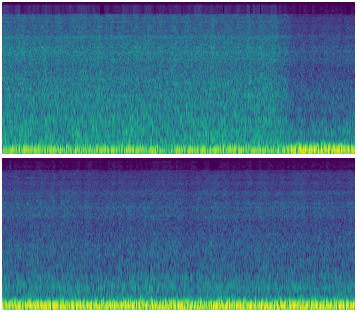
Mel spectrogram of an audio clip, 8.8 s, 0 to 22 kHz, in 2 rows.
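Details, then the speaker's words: 1969 Plymouth Fury III V8 idling during a 30-minute run; transmission still leaking: deep, steady burble settling into an even rumble with no ticks or leaks; normal idle. "I'll uh bring you the back and uh let you hear that exhaust uh it really does sound good"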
